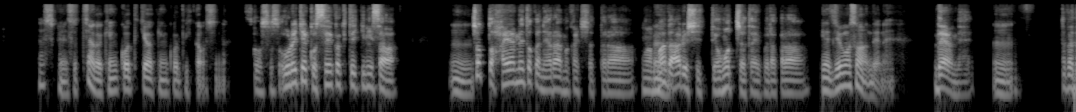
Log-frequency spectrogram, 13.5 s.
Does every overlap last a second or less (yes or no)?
yes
